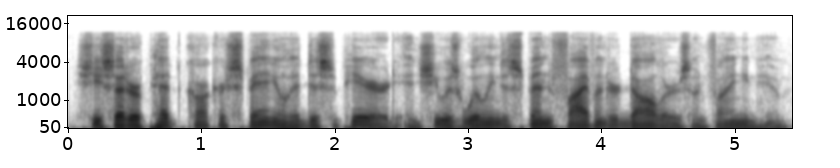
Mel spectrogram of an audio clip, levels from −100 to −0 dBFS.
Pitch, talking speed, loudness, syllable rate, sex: 95 Hz, 220 wpm, -19 LUFS, 5.4 syllables/s, male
